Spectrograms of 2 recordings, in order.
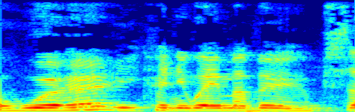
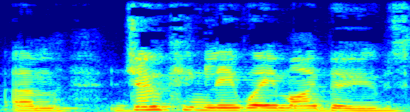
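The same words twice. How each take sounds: First: A loud playful "Whoa" then a teasing ask; jokey mock exclamation. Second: Said in the usual way. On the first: Retelling the boob-weighing joke, mock playful call. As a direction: play it as the old joke between friends, a bit louder. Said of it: "where you go". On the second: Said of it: "that's the joke we used to say".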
